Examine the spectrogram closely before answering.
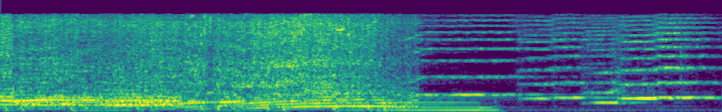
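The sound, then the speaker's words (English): A strange car approaches, its engine rumbling and roaring loudly for about four seconds, then gives way to a string of steady, sing-song tonal notes with no talking. “a stranger approached in the strangest of cars.”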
